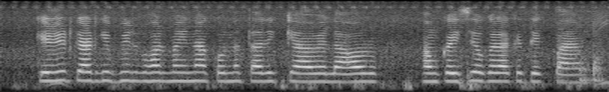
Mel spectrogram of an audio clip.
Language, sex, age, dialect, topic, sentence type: Bhojpuri, female, 18-24, Southern / Standard, banking, question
